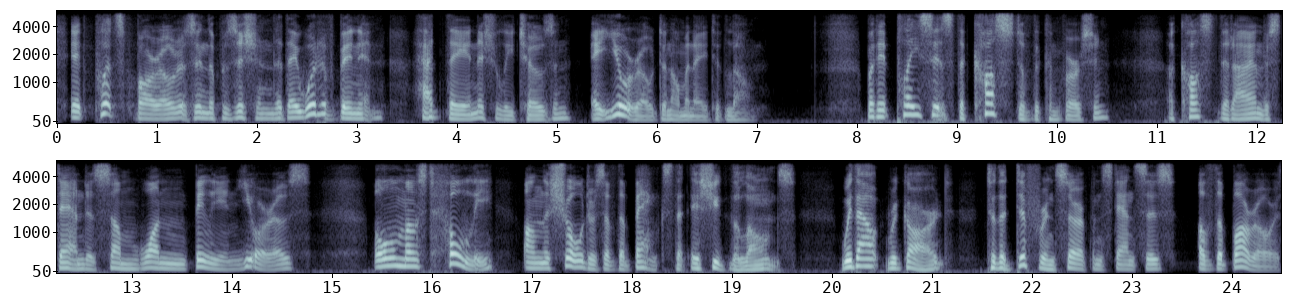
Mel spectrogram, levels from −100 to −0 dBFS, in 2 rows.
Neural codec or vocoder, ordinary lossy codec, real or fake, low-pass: codec, 16 kHz in and 24 kHz out, 0.4 kbps, LongCat-Audio-Codec, two codebook decoder; none; fake; 5.4 kHz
